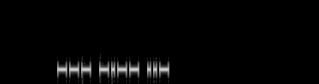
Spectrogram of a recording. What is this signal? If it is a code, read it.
Morse code, heard as a keyed tone, about 40 wpm, 700 Hz. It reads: OYU
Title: USA Call Sign Postfixes - 3 Letters 40wpm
